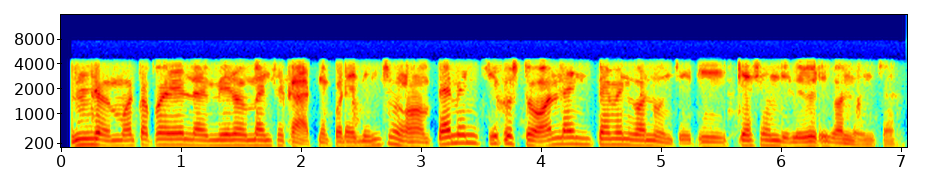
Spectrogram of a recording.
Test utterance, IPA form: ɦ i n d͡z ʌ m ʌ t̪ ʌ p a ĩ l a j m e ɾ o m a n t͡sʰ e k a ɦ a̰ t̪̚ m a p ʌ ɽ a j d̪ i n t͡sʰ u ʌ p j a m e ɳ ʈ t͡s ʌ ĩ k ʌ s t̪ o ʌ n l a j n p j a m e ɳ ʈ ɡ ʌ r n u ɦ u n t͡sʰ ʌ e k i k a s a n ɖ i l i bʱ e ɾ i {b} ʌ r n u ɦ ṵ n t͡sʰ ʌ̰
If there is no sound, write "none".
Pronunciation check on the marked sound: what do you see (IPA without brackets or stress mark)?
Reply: ɡ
